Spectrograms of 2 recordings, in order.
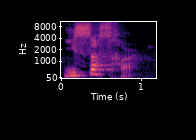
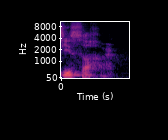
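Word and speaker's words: Yissachar: that the name is pronounced Yisoschar until Parshas Pinchas. And from Parshas Pinchas and onwards, it's Yisachar.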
